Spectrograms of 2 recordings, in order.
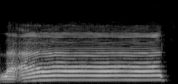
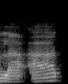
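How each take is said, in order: First: The vowel is held long. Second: The vowel is cut short. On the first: The speaker calls it right. "la'at di sini panjangkan" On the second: The speaker calls it wrong. "jangan la'at, jangan kependekan"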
